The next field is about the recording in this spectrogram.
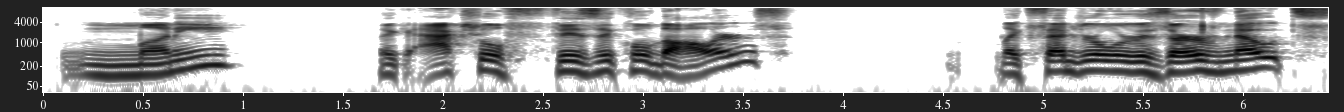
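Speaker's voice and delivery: high, disbelieving questions, slowing down; mock-stunned double take at fake money; incredulous. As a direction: ask it like you can't believe your eyes. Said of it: "and I was like".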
